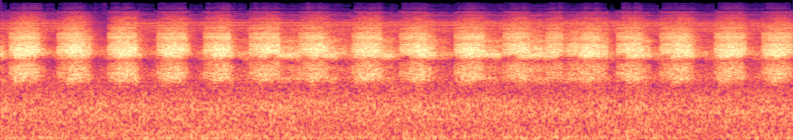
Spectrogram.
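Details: Cicadas chirping in a Mediterranean summer, recorded in nature; sharp, high buzzing bursts pulse steadily about twice a second, each swell distinct and loud against a quiet background.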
